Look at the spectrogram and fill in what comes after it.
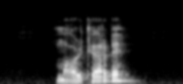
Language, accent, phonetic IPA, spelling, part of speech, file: German, Austria, [ˈmaʊ̯lˌkœʁbə], Maulkörbe, noun, De-at-Maulkörbe.ogg
- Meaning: nominative/accusative/genitive plural of Maulkorb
